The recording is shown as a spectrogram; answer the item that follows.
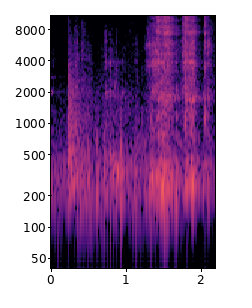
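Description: Metal lid being screwed onto a glass mason jar: short gritty scrapes of the threads, louder near the end.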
